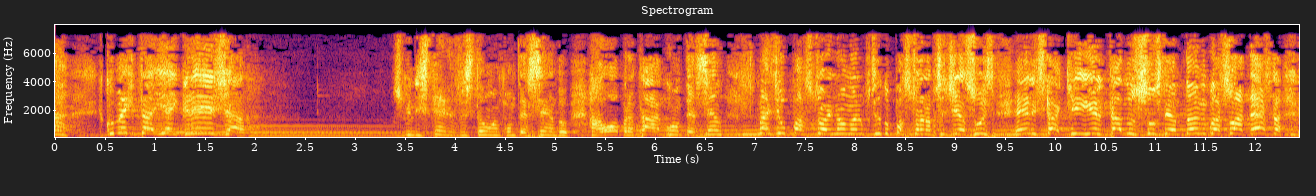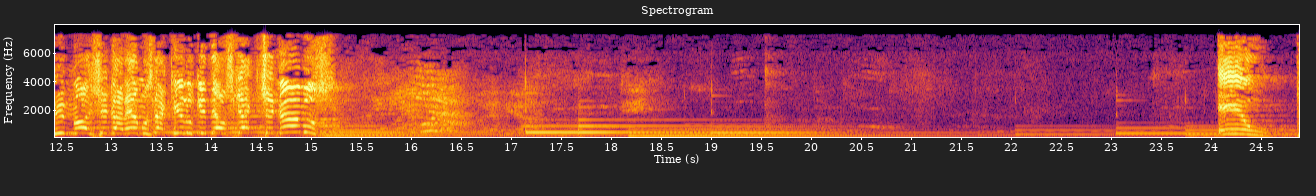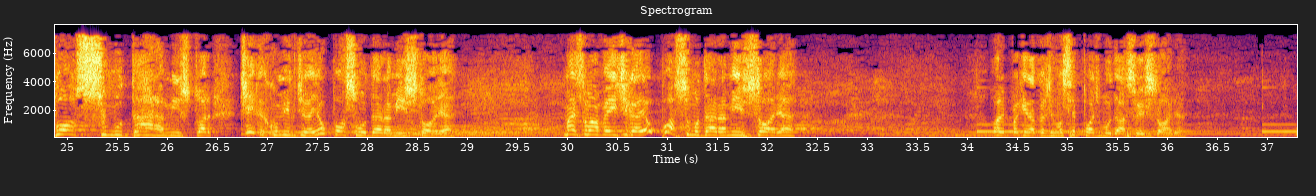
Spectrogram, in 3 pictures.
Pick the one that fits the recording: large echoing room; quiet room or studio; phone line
large echoing room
